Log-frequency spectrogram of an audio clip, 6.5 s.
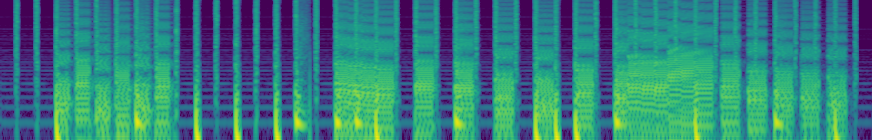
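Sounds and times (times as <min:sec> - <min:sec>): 
distorted chiptune game music on NES TIA sound chip: 0:00.4 - 0:01.4, 0:02.6 - 0:06.4.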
